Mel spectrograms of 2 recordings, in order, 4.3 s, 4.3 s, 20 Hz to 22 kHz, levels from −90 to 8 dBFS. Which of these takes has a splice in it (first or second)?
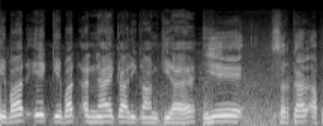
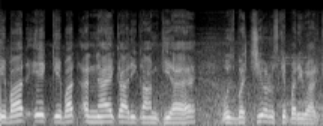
first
